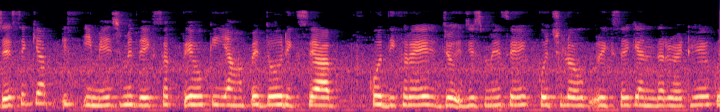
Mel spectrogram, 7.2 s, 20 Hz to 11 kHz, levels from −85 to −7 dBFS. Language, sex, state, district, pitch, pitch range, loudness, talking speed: Hindi, female, Bihar, Supaul, 235 Hz, 230-245 Hz, -16 LUFS, 250 wpm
